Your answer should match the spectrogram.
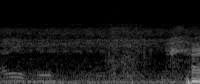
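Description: Faint, distant talking over a steady background hiss, then a man's voice speaking close to the microphone near the end.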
